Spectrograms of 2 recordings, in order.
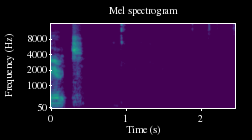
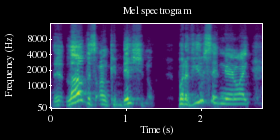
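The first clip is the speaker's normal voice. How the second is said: usual speaking voice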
